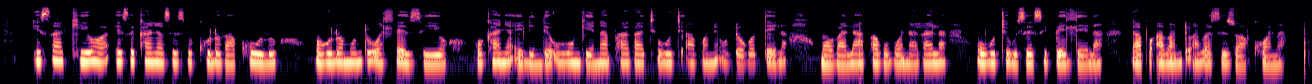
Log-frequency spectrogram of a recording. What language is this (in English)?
North Ndebele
